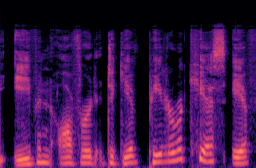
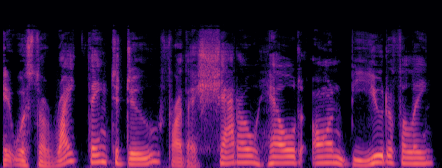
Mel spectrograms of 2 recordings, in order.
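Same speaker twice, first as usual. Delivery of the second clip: plain reading voice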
